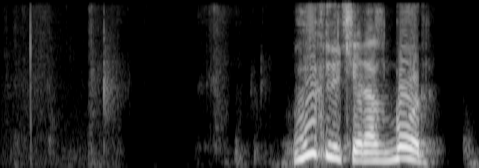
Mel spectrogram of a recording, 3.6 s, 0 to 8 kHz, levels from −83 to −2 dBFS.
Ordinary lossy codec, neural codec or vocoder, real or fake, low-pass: none; none; real; 7.2 kHz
